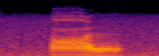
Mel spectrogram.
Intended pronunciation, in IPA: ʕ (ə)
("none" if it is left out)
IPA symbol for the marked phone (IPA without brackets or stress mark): ə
